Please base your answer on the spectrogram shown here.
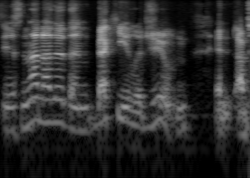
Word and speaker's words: LeJeune: but um where i'm from it's actually pronounced lejeune and i gave up that fight around like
